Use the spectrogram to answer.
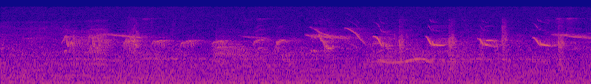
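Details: A pair of wire-tailed swallows perched on an aluminium swimming-pool ladder in a Delhi garden, India, between sallies after insects over the pool; a quick run of short, bright chirps and upswept notes, with faint garden background noise.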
